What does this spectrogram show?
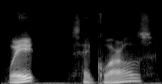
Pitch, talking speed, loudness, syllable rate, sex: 110 Hz, 110 wpm, -20 LUFS, 3.9 syllables/s, male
